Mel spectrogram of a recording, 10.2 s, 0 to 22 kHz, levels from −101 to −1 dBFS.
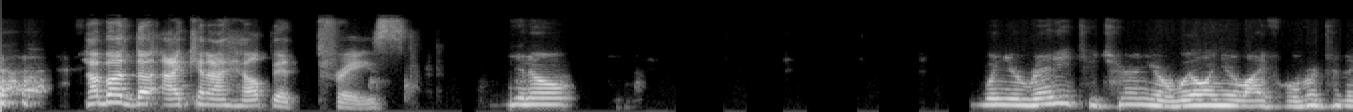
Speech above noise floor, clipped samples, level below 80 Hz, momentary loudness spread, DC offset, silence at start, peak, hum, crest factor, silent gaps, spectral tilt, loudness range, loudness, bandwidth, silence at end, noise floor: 43 dB; under 0.1%; -70 dBFS; 15 LU; under 0.1%; 0 s; -4 dBFS; none; 20 dB; 3.45-3.56 s, 5.05-5.42 s, 5.57-5.86 s, 6.03-6.42 s, 6.57-6.87 s, 7.10-7.26 s; -6 dB/octave; 8 LU; -21 LUFS; 12 kHz; 0 s; -63 dBFS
